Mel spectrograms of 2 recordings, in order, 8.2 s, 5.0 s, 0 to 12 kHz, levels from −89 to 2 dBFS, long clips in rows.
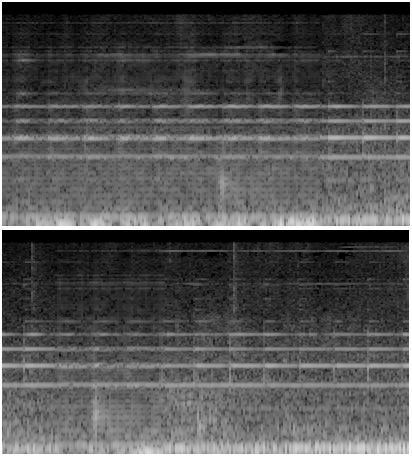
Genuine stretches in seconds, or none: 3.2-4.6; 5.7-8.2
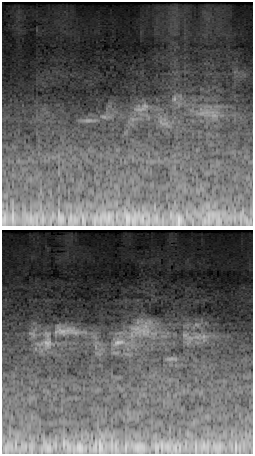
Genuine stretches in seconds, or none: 0.6-1.3

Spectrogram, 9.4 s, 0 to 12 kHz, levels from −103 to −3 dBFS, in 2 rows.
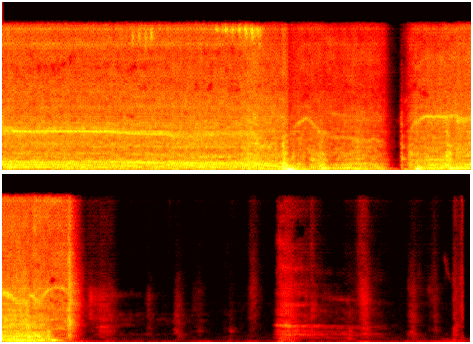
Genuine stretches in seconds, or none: none

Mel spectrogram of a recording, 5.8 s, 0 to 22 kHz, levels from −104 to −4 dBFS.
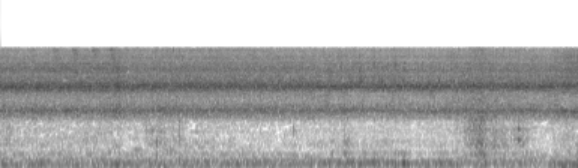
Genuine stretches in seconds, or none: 0.0-3.2; 4.6-5.8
